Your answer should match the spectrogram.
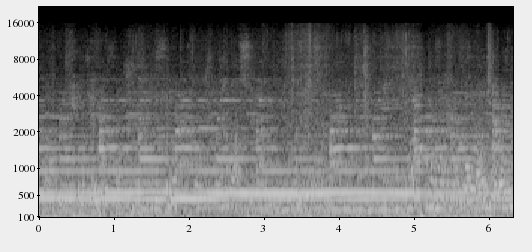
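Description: Russian Orthodox church bells ringing: several bells struck in turn, a new strike a little more often than once a second, over long ringing notes.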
